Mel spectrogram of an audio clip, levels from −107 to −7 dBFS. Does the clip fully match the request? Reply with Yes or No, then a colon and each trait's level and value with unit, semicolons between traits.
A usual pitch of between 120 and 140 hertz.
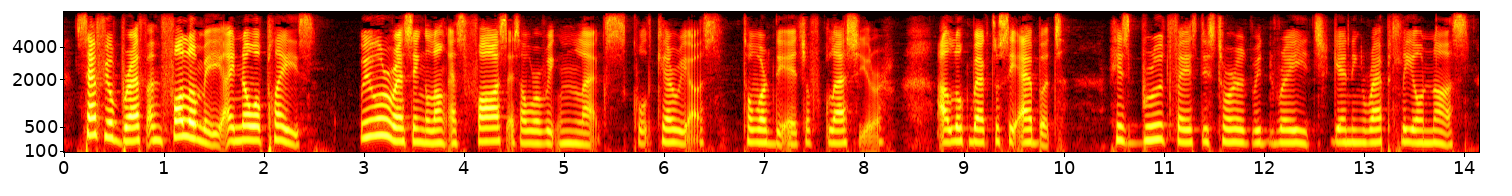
No: high, 230 Hz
